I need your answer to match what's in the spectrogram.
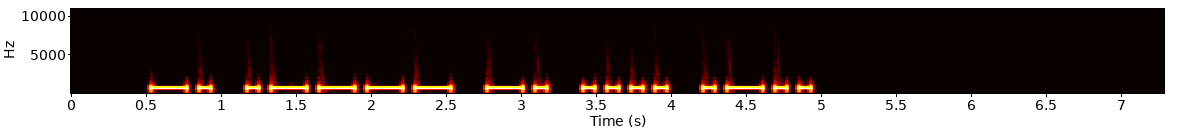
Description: Morse code, heard as a keyed tone, about 15 wpm, 700 Hz. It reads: N1NHL
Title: USA Call Signs - 5 Characters - Repeated 2x - 15wpm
